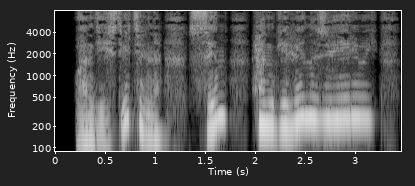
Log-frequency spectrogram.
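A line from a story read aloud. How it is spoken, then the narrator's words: Breathless. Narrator (Russian): выдохнула Карина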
